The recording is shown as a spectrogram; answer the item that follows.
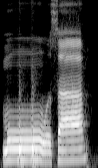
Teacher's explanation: belakangnya ada huruf mim berbaris domah dia karena berbaris domah itulah huruf mim dibaca panjang Mad Thobi'i panjangnya dua harakat atau kira-kira dua ketukan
